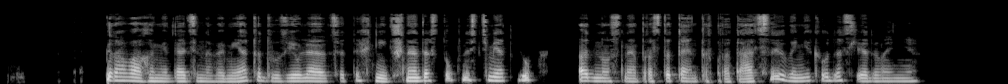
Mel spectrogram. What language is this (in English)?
Belarusian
